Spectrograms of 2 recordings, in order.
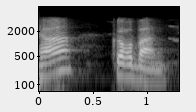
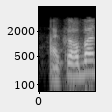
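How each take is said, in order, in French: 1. Il se dit séparé, en deux mots distincts. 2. Il se dit attaché, en un seul mot. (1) "c'est comme s'il disait sur la vie du Korban" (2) "en un mot, ça veut dire le Korban"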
